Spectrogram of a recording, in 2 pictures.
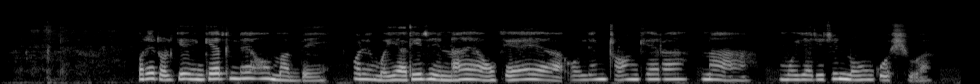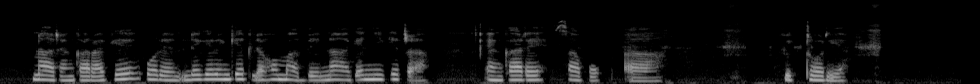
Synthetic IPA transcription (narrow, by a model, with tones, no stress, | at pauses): o˦ɾe˦ɾo˨lke˦˨ŋɡɛ˦tlɛ˦hɔ˦ma˨be˨ | o˦ɾe˨mo˨ja˨ɾi˦ti˨na˨ja˨o˨kɛ˨˦ja˨o˨le˦ŋtɔ˨˦ŋɡɛ˦ɾa˦na˦˨ | mo˨ja˨ɾi˦ti˦no˨˦ŋɡo˨ʃwa̰˨ | na˦˨ɾɛ˨ŋka˨ɾa˨ke˦o˦ɾe˨le˦ke˦ɾe˦ŋɡɛ˦tlɛ˨ɦɔ˦ma˨be˨na˦˨kɛ˦ɲi˦kɪ˦ta̰˨ | ɛ˨ŋka˦ɾɛ˦sa˦pʊ˨k̚a˨ | v̥i˨k̚to˦ɾi˨a˨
